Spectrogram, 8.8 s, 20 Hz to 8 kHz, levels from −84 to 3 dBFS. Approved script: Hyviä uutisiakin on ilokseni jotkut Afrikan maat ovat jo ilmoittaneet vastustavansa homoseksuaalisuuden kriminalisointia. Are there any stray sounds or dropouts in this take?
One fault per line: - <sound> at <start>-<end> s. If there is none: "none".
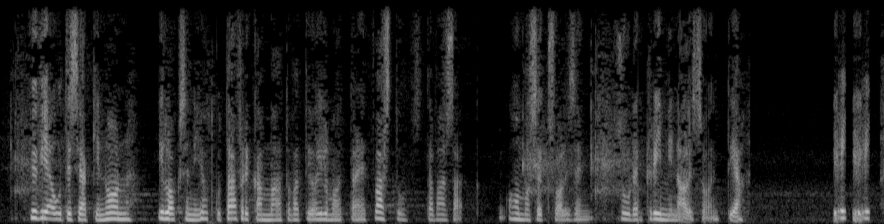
- laugh at 8.3-8.7 s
